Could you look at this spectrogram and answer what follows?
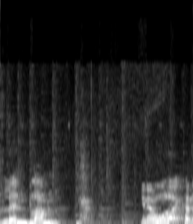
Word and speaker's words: Lindblum: is she talking about libelium instead of lindblum you know all that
